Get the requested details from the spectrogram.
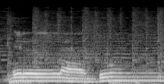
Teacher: nun sukun bertemu dengan lam, tidak boleh dibaca mendengung, maka tidak dibolehkan membaca miladunka dengan mendengungkan nun, maka itu salah. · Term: idgham bila gunnah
